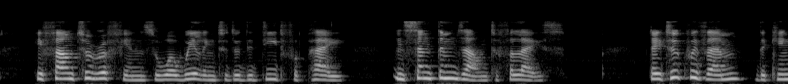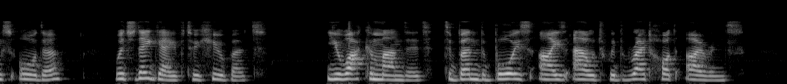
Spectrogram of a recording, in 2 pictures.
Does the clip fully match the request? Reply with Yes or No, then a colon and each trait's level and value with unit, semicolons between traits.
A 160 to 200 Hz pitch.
No: high, 230 Hz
